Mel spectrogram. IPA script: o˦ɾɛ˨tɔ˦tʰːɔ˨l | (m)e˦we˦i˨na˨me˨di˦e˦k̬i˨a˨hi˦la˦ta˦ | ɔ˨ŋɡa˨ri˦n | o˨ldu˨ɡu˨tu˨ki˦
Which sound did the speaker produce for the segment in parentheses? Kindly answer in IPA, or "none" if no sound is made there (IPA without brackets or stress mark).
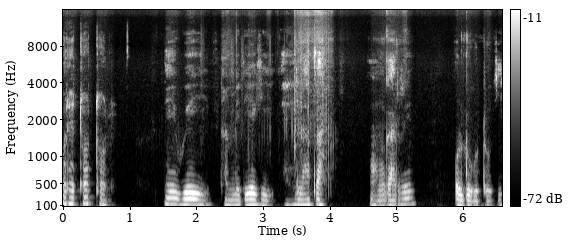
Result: n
